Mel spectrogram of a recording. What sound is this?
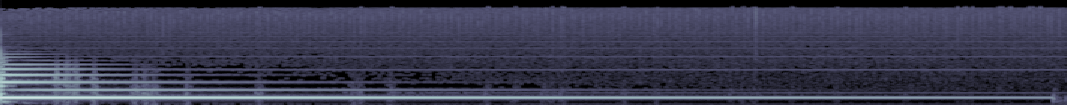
just the single note. no effect.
